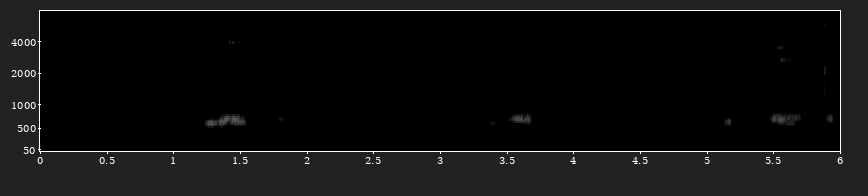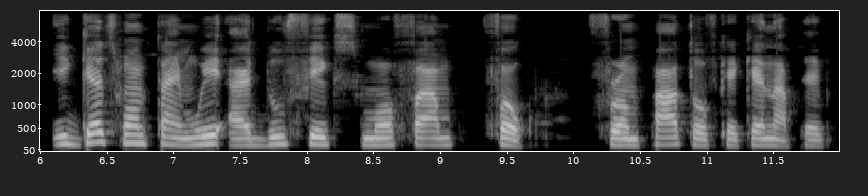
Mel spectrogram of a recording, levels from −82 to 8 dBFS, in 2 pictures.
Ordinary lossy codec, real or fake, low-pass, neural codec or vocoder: none; real; 7.2 kHz; none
